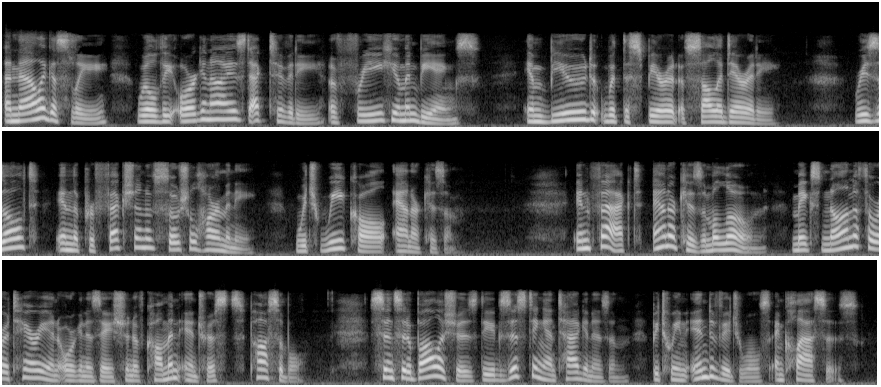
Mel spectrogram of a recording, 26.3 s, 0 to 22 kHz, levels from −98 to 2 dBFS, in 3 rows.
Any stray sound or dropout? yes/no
no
